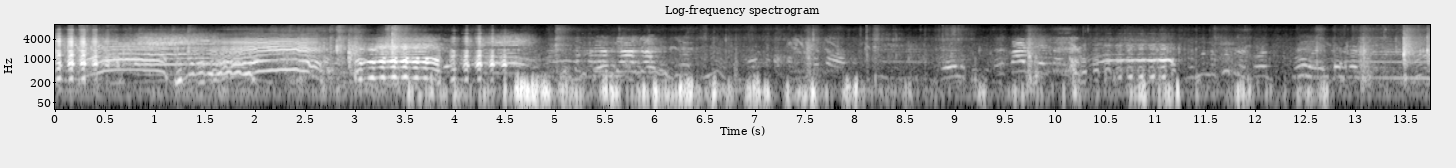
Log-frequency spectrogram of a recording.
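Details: Several loud, arching goat bleats open the recording, followed by shorter bleats mixed with human voices and thumping noises.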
